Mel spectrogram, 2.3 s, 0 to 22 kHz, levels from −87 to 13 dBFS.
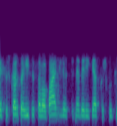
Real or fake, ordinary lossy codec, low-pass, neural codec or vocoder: fake; Opus, 16 kbps; 3.6 kHz; vocoder, 24 kHz, 100 mel bands, Vocos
